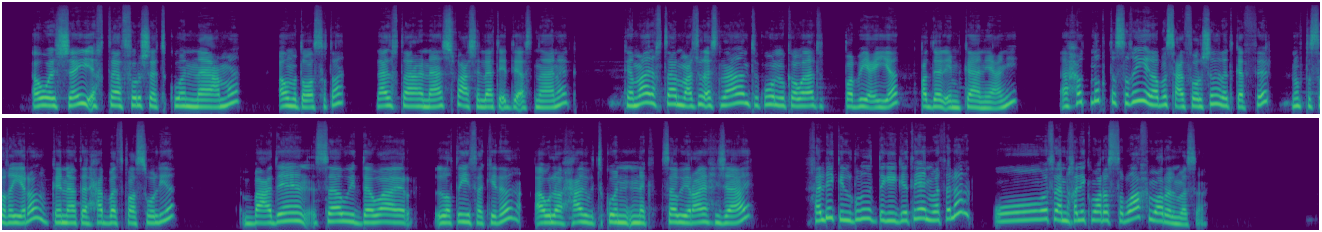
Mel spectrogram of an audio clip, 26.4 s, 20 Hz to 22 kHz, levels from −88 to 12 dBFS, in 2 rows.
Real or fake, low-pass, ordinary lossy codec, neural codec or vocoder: real; 19.8 kHz; none; none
